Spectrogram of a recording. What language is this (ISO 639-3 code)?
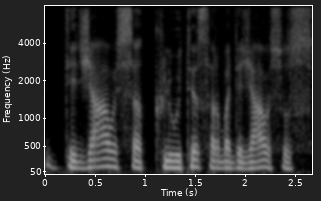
lit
